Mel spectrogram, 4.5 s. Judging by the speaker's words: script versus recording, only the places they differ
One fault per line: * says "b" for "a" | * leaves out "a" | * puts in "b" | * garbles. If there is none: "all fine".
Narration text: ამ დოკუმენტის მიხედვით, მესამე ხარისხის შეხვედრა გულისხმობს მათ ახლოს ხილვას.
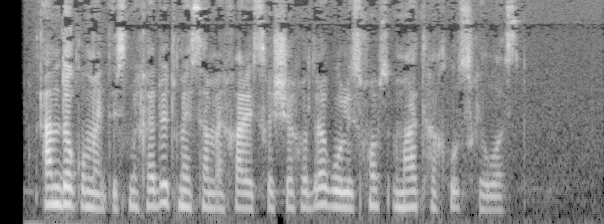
all fine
